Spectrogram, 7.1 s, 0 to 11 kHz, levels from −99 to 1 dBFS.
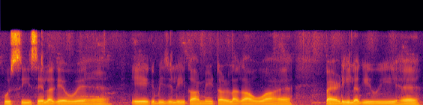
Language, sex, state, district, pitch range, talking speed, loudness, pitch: Hindi, male, Uttar Pradesh, Saharanpur, 100-105 Hz, 135 wpm, -16 LUFS, 100 Hz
